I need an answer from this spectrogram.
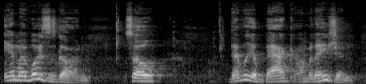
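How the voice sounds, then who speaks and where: A vlogger casually tells viewers a long personal story, rambling with plenty of fillers and restarts and clearing his throat now and then. His medium-pitched voice has a sing-song quality and moves a little fast.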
